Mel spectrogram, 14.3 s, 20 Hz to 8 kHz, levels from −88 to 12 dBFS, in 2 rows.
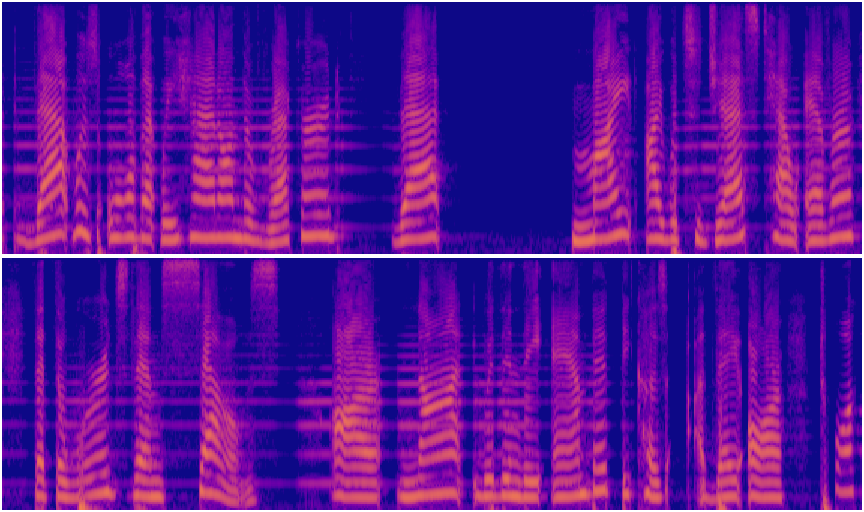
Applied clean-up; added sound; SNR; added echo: neural mask model RNNoise.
